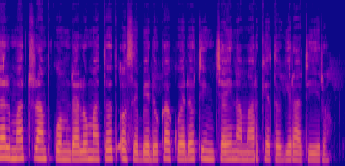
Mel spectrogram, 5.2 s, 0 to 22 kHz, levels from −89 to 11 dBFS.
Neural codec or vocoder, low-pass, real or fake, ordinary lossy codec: none; none; real; none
